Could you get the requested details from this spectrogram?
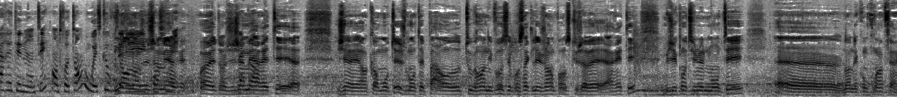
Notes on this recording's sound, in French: Cet épisode on l’a enregistré il y a un mois lors du CHI de Genève. Nous avons été reçues par la maison Hermes Sellier nous avons installé nos micros dans leur loge absolument sublime.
